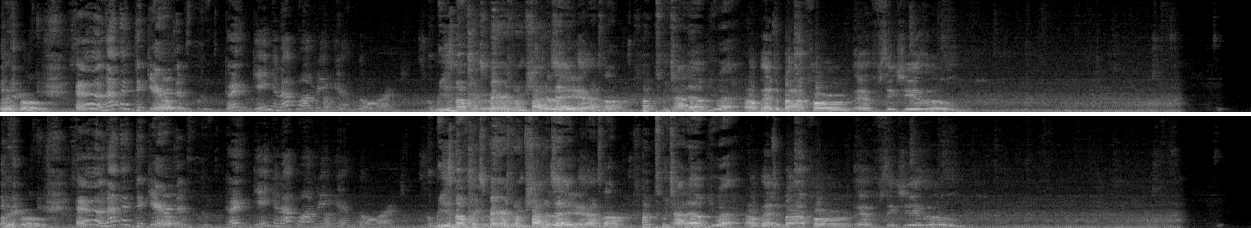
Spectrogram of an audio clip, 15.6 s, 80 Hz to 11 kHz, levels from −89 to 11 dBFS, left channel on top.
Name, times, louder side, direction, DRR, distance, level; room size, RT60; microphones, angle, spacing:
voice 1, 0.0-0.7 1.9-2.2 5.9-7.5 9.3-12.2, left 4 dB, 70° left, 0.5 m, -28 dB
voice 2, 0.5-5.0 8.3-8.8, left 1 dB, 40° left, 0.8 m, -35 dB
sound 1, 0.5-14.8, left 1 dB, 15° left, 0.4 m, -41 dB
voice 3, 5.3-9.3, right 2 dB, 35° right, 0.7 m, -27 dB
2.8 x 2.0 x 2.7 m
head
